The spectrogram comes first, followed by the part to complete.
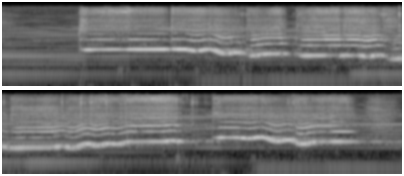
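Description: Chitravenu slide flute playing a Carnatic phrase, entering about half a second in, with long held notes joined by slides and wavering gamaka ornaments. A steady low drone sounds underneath.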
